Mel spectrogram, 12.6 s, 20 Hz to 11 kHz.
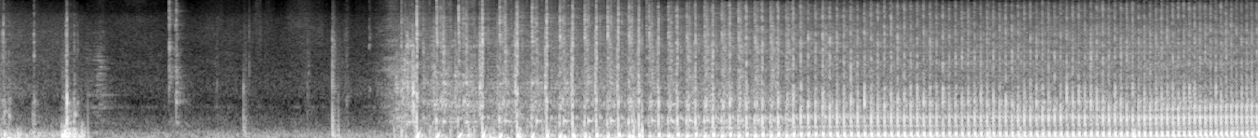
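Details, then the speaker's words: Lincoln Weldanpower AC/DC welder-generator with a Briggs & Stratton 16 hp single-cylinder engine, sat three years, running on its old leaky carburetor: several pulls, then a fast, regular beat that never drops back; idle speed doesn't seem to be regulated. "it did run um it didn't seem to be regulating its idle speed"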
